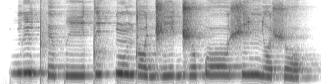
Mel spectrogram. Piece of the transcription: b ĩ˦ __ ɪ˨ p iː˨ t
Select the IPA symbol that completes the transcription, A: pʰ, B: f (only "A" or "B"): A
